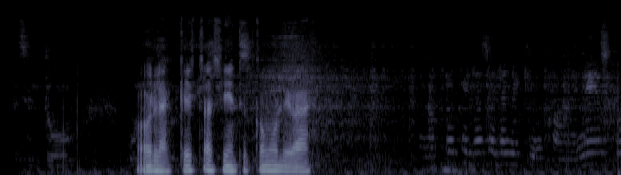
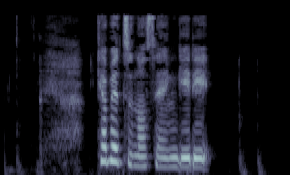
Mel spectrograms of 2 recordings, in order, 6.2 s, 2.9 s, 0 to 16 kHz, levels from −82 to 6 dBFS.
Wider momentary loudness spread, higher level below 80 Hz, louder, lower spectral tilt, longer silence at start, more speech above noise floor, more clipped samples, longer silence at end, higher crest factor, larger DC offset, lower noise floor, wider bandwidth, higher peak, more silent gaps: first, 24 LU vs 18 LU; about the same, -62 dBFS vs -66 dBFS; second, -39 LUFS vs -23 LUFS; first, -5.5 dB/octave vs -2 dB/octave; second, 0.2 s vs 0.45 s; second, 30 dB vs 38 dB; neither; second, 0 s vs 0.8 s; about the same, 22 dB vs 22 dB; neither; first, -67 dBFS vs -61 dBFS; about the same, 11.5 kHz vs 11.5 kHz; second, -20 dBFS vs -6 dBFS; neither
